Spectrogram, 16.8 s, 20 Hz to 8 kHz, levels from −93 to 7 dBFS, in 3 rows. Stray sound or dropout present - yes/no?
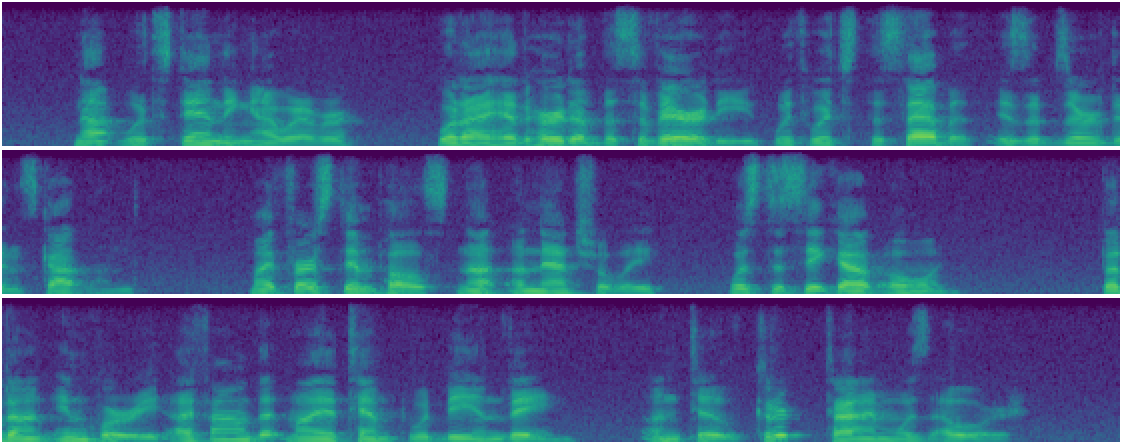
no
